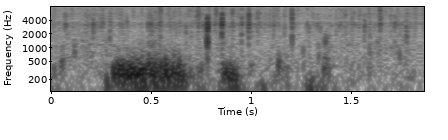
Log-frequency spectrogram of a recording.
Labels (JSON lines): {"label": "biophony, growl", "recorder": "SoundTrap 600 or HydroMoth"}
